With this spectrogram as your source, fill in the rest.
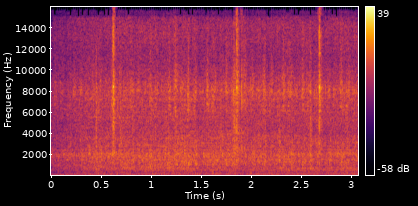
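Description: A 2019 Ford Mustang makes a steering noise from the front wheel well, a loud, steady rumbling drone recorded close, with faint periodic ticks every second or so.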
